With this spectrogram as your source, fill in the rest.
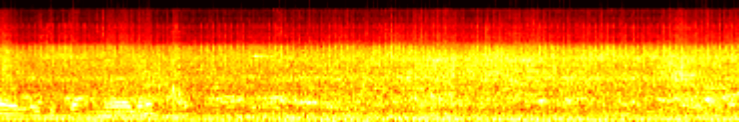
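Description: Men and women on a busy street talk nearby.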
